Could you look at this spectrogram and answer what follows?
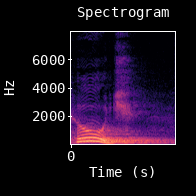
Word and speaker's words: whose: Word देखिए WHOSE ह्यूज, यहाँ पर क्या है? W साइलेंट है।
